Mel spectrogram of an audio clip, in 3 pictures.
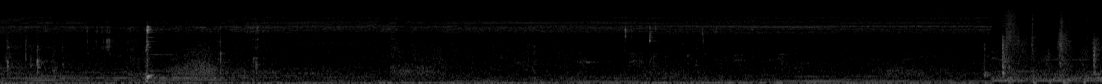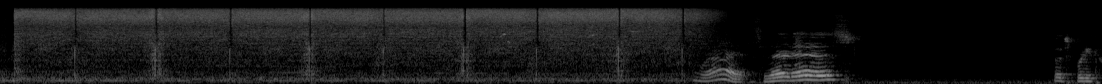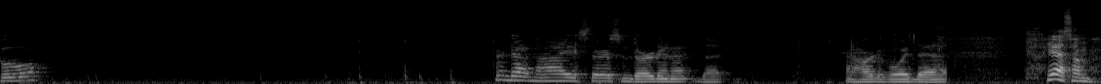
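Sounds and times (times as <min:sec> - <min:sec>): spray gun hissing: 0:00.0 - 0:10.0, 0:11.1 - 0:18.4
faint low hum: 0:00.0 - 0:10.3.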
